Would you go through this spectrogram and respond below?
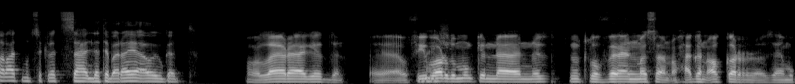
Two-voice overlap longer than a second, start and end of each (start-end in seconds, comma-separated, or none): none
